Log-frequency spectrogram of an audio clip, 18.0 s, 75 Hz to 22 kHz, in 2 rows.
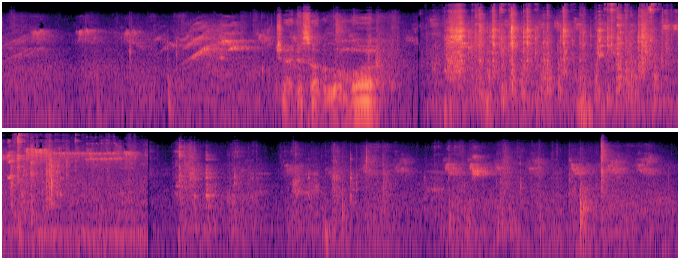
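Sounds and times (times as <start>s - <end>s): floor jack clicking and rattling: 5.6s - 10.8s
high squeak: 5.8s - 11.0s.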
